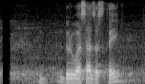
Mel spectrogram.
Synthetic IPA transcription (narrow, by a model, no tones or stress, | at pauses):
d̪uɾbasad͡zʌst̪ʌj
